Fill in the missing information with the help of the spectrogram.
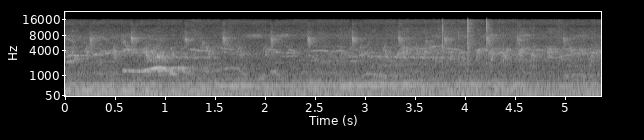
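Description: Wild birds calling in the open: short chirps, with one rising whistled note about a second in. Under them runs a steady low hum.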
